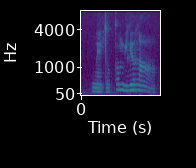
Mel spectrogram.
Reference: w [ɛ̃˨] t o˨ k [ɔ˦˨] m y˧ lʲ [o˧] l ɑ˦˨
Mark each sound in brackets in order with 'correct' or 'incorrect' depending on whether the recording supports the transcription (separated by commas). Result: correct, incorrect, incorrect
